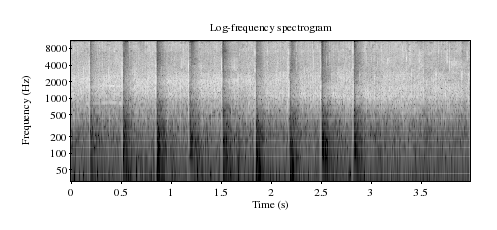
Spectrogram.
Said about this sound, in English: Can you just give this team a great big round of applause for leading us this morning?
